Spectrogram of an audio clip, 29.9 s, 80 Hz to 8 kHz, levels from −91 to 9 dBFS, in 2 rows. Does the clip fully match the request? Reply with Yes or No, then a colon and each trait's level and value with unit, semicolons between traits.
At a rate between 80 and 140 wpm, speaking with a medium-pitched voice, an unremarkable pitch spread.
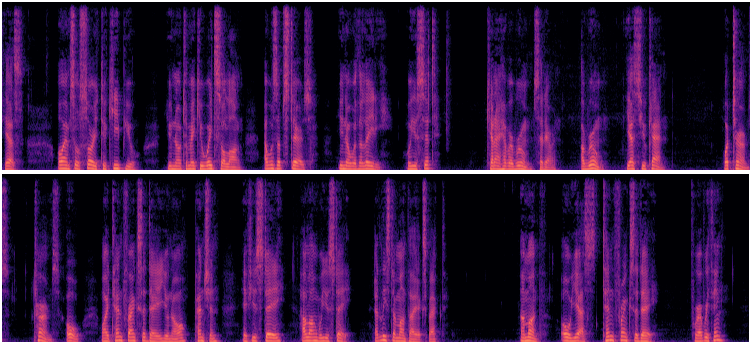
No: average, 155 wpm; medium, 145 Hz; average, 4.0 semitones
